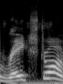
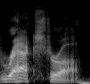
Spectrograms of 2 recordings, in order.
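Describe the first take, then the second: First: The first syllable sounds like 'rake'. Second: The first syllable sounds like 'rack'. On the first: The speaker calls it right. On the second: The speaker calls it wrong.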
